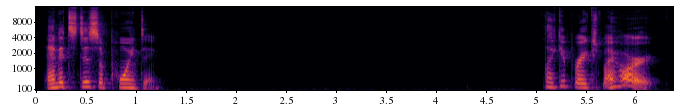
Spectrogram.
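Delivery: mock heartbroken. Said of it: "I didn't mean to get emotional".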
